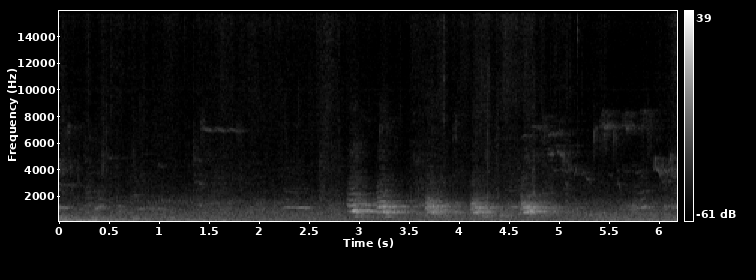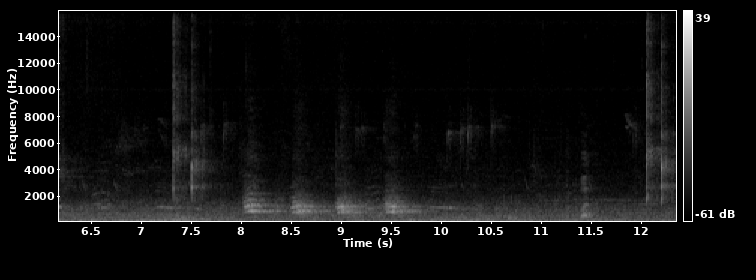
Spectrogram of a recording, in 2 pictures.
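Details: Border Collie during obedience training, giving two short runs of sharp, mid-pitched barks, each burst three or four quick yaps in a row, separated by a quiet stretch with faint background noise and a few clicks.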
